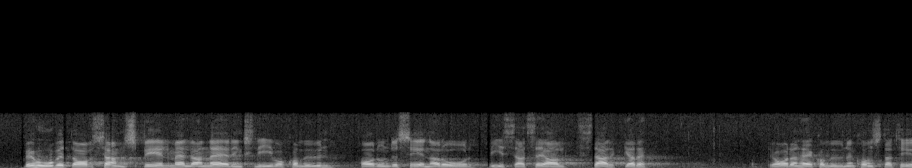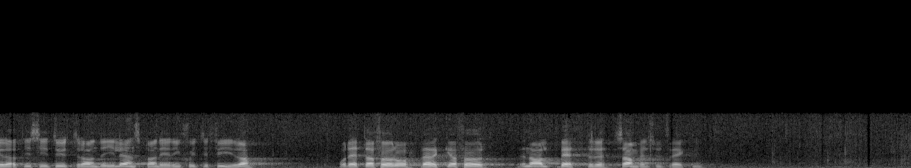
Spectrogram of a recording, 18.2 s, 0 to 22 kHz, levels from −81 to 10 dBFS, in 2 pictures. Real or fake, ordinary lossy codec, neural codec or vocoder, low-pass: real; none; none; 7.2 kHz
